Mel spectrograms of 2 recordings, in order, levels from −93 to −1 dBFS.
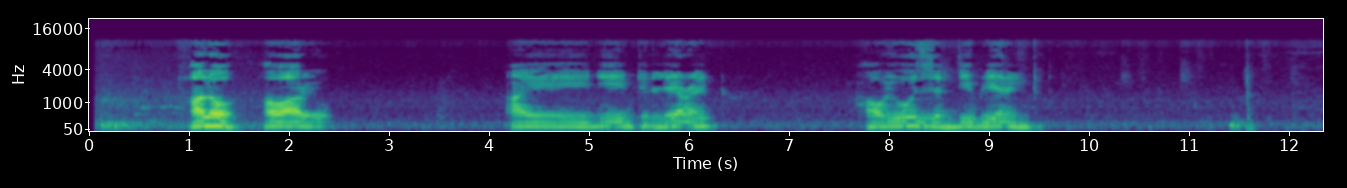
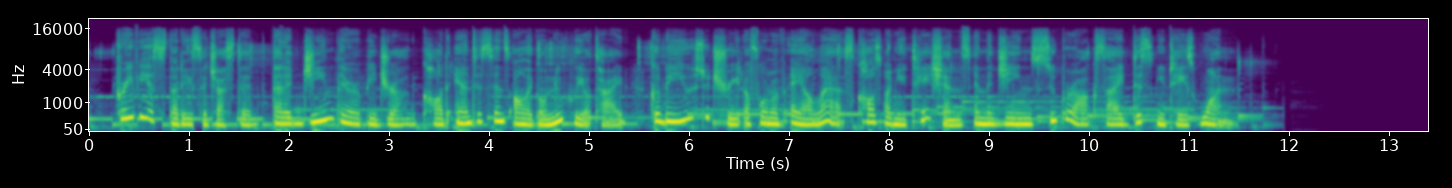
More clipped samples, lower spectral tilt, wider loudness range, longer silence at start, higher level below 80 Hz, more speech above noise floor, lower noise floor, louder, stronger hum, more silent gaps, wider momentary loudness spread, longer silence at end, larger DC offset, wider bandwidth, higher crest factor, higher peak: neither; about the same, -6.5 dB/octave vs -6 dB/octave; first, 10 LU vs 4 LU; about the same, 0.1 s vs 0 s; about the same, -52 dBFS vs -52 dBFS; second, 39 dB vs over 79 dB; second, -60 dBFS vs under -90 dBFS; second, -22 LUFS vs -12 LUFS; neither; neither; first, 24 LU vs 7 LU; second, 0.7 s vs 1.75 s; neither; second, 11.5 kHz vs 15 kHz; first, 24 dB vs 12 dB; about the same, 0 dBFS vs 0 dBFS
